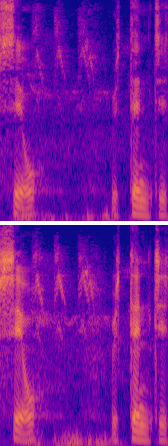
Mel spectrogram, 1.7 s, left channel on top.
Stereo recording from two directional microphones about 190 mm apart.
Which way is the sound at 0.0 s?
10° left (ahead or behind).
